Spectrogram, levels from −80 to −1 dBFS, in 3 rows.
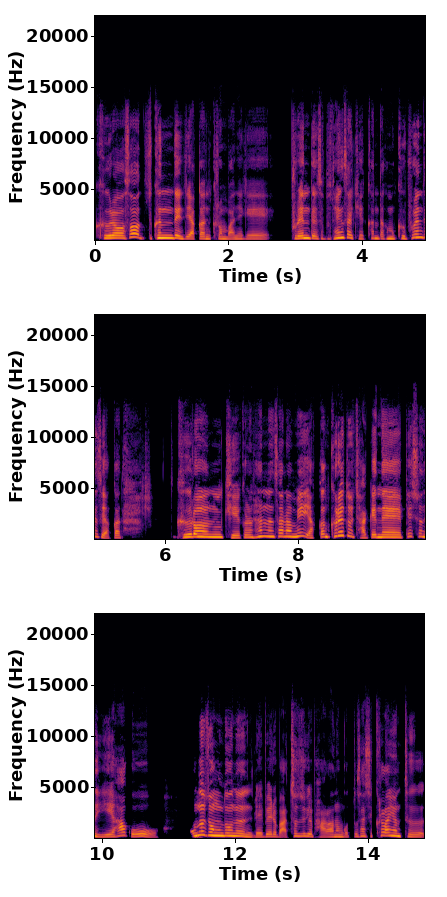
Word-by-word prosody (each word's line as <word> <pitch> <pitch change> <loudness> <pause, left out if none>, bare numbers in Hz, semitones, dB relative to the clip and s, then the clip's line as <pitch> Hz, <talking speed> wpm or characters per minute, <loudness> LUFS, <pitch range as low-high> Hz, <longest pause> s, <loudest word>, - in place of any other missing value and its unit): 그래서 245 +7 +2 0.2
근데 250 -1 +6
인제 190 -3 -2
약간 180 +1 -1
그럼 180 -2 -7
만약에 170 0 -7 0.3
브랜드에서 225 -3 +2
무슨 175 +9 -5
행사를 280 +1 +2
기획한다 195 0 -8
그러면 195 -1 -4
그 215 - -6
브랜드에서 290 - -2
약간 200 -1 -5 0.8
그런 260 -1 +4
기획을 225 +1 -3
하는 295 +4 +1
사람이 295 +1 +2
약간 260 +7 -1
그래도 340 +3 +3
자기네 235 +2 +2
패션을 290 -4 -3
이해하고 215 +5 -3 0.5
어느 320 +9 +2
정도는 270 - +3
레벨을 205 +4 -4
맞춰주길 230 +1 -4
바라는 185 +2 -5
것도 185 +4 -12
사실 225 0 -6
클라이언트 235 - -1
235 Hz, 355 characters per minute, -23 LUFS, 195-275 Hz, 0.8 s, 근데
